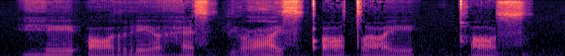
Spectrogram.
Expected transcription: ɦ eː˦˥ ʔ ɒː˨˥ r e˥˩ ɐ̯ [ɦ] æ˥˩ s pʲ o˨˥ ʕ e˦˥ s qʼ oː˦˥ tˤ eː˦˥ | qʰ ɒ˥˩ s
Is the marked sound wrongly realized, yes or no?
no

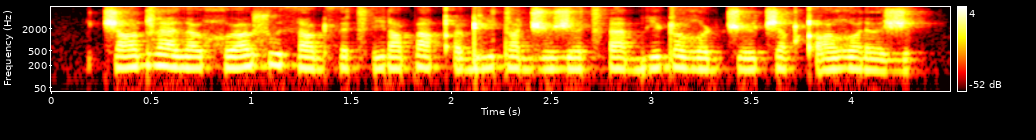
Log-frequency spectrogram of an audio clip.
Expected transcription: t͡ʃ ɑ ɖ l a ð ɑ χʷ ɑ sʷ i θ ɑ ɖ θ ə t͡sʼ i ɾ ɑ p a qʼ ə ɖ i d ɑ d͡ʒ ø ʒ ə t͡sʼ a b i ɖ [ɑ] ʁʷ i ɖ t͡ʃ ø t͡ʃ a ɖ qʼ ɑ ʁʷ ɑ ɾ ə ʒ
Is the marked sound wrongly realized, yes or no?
no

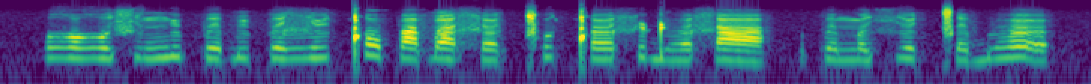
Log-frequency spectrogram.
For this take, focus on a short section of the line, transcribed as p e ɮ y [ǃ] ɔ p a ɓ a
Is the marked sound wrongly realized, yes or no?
no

